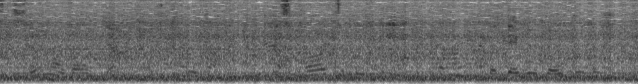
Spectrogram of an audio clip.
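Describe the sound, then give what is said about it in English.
Loud, steady background roar outside an airport, a dense engine-like rumble and hiss that never lets up, with talk mixed faintly into the noise. “Again, it's outside of like an airport, so it's kind of loud.”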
